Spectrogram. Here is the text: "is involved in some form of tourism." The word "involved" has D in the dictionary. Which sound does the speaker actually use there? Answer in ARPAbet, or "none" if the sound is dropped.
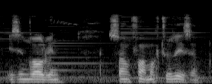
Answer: none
